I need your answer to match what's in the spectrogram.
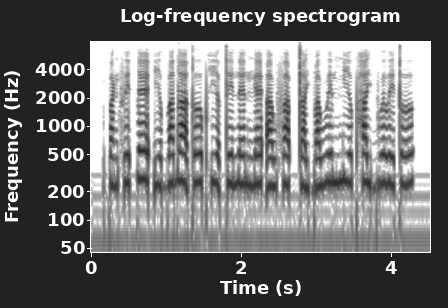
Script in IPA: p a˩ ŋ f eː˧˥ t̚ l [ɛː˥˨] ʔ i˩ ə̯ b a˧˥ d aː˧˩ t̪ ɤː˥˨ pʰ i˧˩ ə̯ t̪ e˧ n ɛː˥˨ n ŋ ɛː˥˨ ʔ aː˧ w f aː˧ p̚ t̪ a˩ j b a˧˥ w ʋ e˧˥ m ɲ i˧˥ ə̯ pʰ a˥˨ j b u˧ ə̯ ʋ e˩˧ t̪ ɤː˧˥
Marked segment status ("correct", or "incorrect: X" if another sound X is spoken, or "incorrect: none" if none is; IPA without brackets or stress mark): correct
